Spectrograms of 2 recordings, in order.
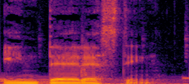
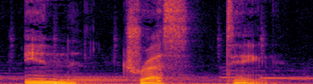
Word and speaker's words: interesting: Now, this word can be tricky to pronounce, and a lot of people read it and think, claro, interesting. Cuatro sílabas. No, that's not really it. What we need to do is ignore that first E pretend it's not there. What you want to say is interesting.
